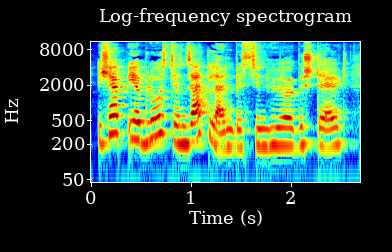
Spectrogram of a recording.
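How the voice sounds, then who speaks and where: A woman's voice: mid-range voice, expressive, fairly quick, dark tone, lightly acted. Woman playing a stubborn young boy, emphatic, raised voice, storybook reading, roomy echo.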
